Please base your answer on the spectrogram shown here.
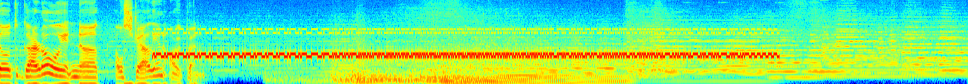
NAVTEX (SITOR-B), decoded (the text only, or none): TANGENTES, INSCRITA, CONCAVO,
